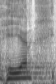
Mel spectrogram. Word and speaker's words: hair: है, AI के साथ आर है तो इसका उच्चारण ए होगा। उसके बाद आर से र, तो यह हो गया हेयर।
